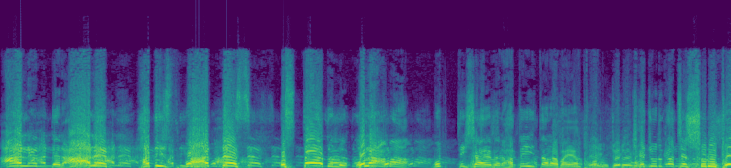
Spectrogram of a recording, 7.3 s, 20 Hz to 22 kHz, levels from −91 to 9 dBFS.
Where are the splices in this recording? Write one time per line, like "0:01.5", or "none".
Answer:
0:06.3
